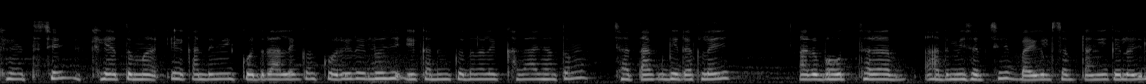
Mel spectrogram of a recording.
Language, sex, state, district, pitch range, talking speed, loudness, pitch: Angika, female, Bihar, Begusarai, 230-250 Hz, 180 wpm, -33 LUFS, 235 Hz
